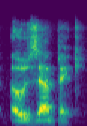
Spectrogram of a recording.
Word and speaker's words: Ozempic: I can never pronounce it. Yeah. It's called it's called um yeah, Ozem- Ozempic o z e m p i c.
